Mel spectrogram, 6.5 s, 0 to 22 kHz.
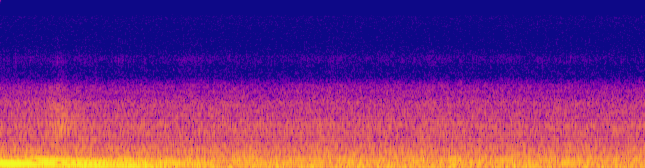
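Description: Honda Civic Si's 2.0-litre four-cylinder engine note falling in pitch over the first two seconds as the throttle is eased off, then steady tyre and wind noise heard inside the cabin at cruising speed.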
